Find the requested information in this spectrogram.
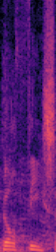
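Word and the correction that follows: Theiss: at the time. – Right. – And they corrected me. They said, no, it's Bill Tice. – I thought it was Thies. – Yeah, it's Tice.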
